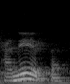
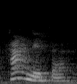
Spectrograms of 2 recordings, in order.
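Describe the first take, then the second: First: The stress is on the middle syllable. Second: The stress is on the first syllable. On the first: The speaker calls it right. "o ne" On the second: The speaker calls it wrong. "o cá"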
